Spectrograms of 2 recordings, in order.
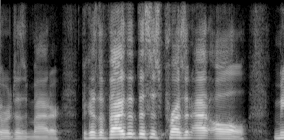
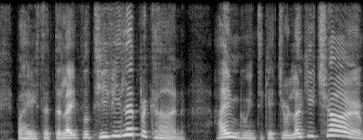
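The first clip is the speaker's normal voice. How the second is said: put-on cartoon villain voice, pitched higher; 5 semitones higher than usual. Retelling a cartoon scene with a power drill: Mister Burns impression. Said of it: "when Mister Burns j-, gets his power drill and he's just like".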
